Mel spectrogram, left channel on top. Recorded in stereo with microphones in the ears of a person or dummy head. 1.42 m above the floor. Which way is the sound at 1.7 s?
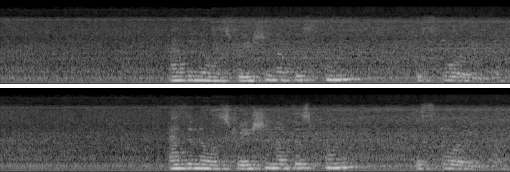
65° right (ahead or behind).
